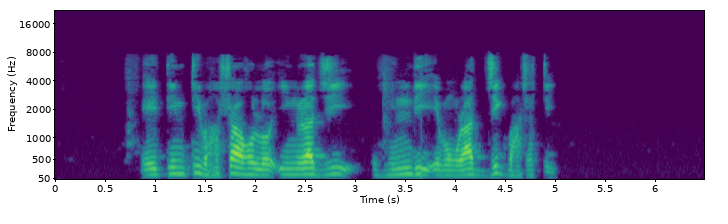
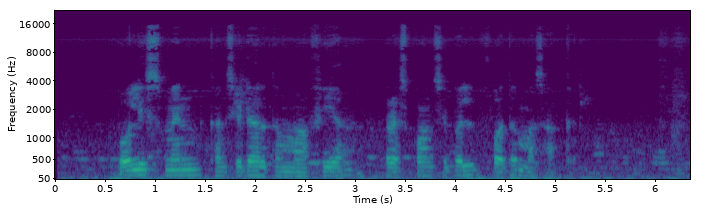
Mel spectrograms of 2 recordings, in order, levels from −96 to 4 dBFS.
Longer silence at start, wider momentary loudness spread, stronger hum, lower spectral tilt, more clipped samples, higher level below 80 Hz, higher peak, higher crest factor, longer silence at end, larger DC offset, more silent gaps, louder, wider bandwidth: first, 0.75 s vs 0.05 s; second, 18 LU vs 23 LU; neither; about the same, -4.5 dB/octave vs -5.5 dB/octave; neither; about the same, -64 dBFS vs -64 dBFS; first, -4 dBFS vs -28 dBFS; about the same, 22 dB vs 18 dB; first, 1.5 s vs 0 s; neither; neither; first, -22 LUFS vs -46 LUFS; second, 8 kHz vs 16 kHz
